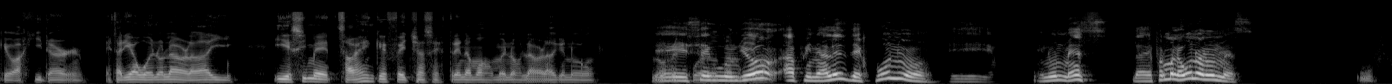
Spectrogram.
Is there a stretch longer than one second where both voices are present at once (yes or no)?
yes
